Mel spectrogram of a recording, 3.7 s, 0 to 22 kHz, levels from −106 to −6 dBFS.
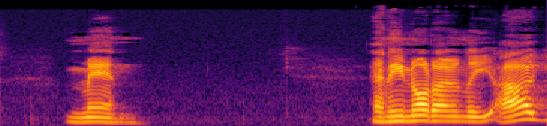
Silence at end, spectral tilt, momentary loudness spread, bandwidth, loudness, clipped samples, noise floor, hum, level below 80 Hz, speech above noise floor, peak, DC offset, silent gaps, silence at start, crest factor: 0 s; -5.5 dB/octave; 14 LU; 17 kHz; -18 LUFS; under 0.1%; -67 dBFS; none; -74 dBFS; 49 dB; -2 dBFS; under 0.1%; none; 0.45 s; 20 dB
